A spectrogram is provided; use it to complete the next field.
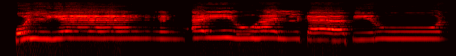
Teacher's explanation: Ya-nya itu panjang, matobi'i bertemu dengan alif. Tidak dalam satu kata, tapi tetap dibaca panjang. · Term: mat wajib mutasil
